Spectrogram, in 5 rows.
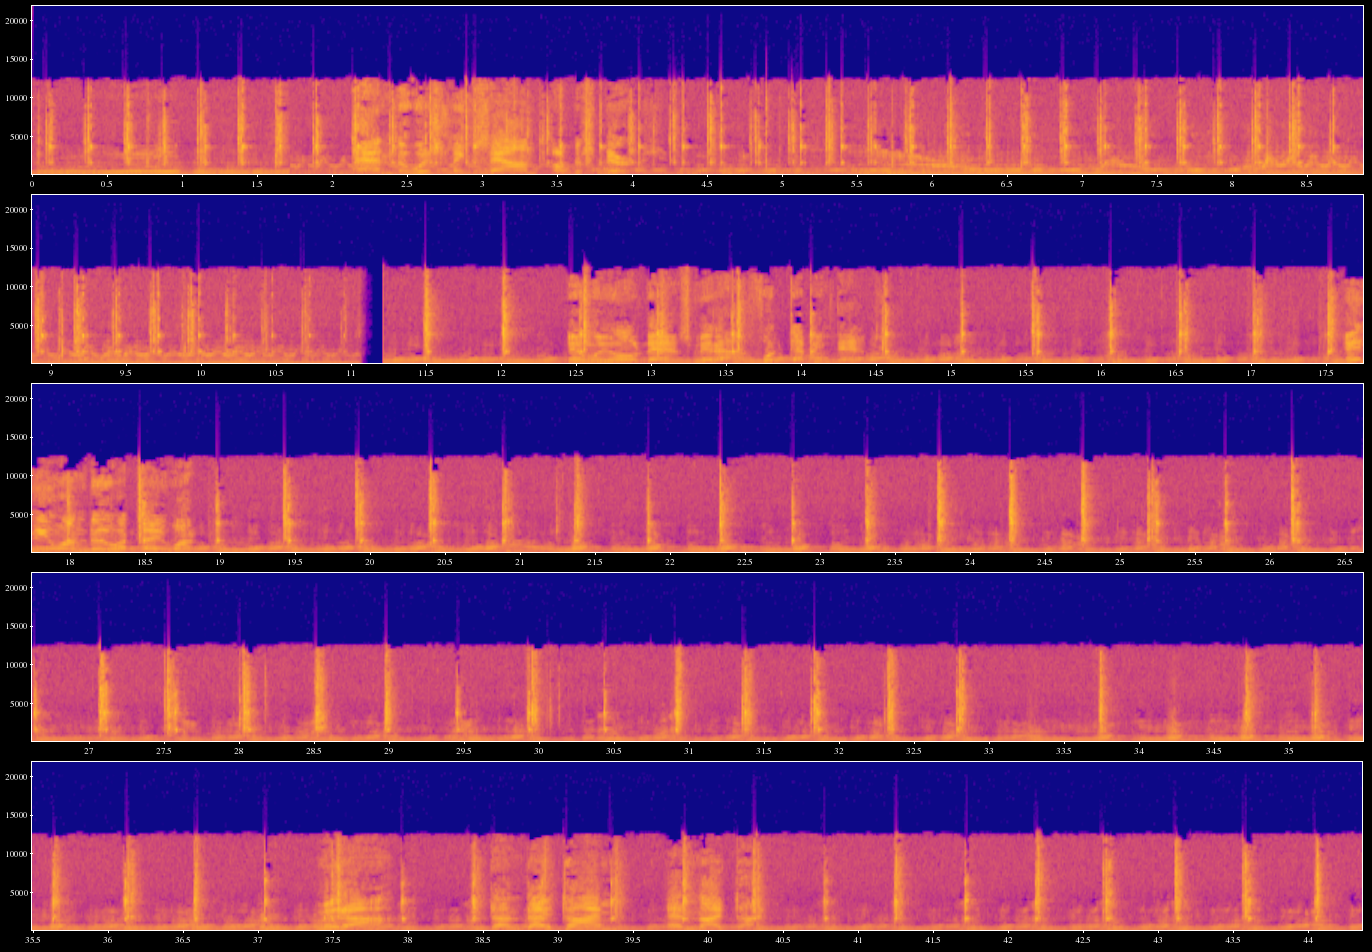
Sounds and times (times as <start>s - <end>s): Music: 0.0s - 13.8s, 14.5s - 38.6s
Speech: 2.2s - 4.2s, 12.4s - 14.6s, 17.6s - 19.0s, 37.4s - 40.4s.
